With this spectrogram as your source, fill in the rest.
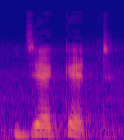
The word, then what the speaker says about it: jacket: Okay, so moving to next one, that is jacket. JACKET. So here this C letter will be silent.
